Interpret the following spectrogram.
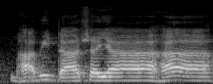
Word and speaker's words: भाविताशयाः: ऐसे मैंने क्यों बोला भाविताशयाः? हा क्यों बोला? क्योंकि दो या के बाद दो विसर्ग लगे हुए हैं, इसका उच्चारण ह किया जाता है।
